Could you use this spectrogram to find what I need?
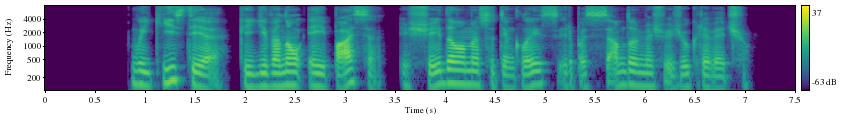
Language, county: Lithuanian, Vilnius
